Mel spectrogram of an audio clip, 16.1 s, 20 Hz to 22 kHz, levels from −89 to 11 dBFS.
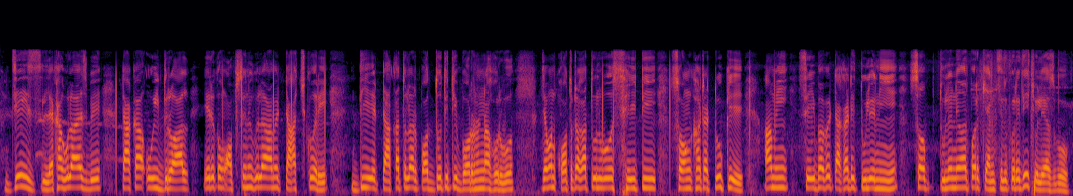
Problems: none marked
